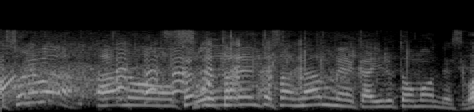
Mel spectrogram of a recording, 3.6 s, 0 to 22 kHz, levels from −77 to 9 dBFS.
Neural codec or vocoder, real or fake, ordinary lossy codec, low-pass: none; real; none; 7.2 kHz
